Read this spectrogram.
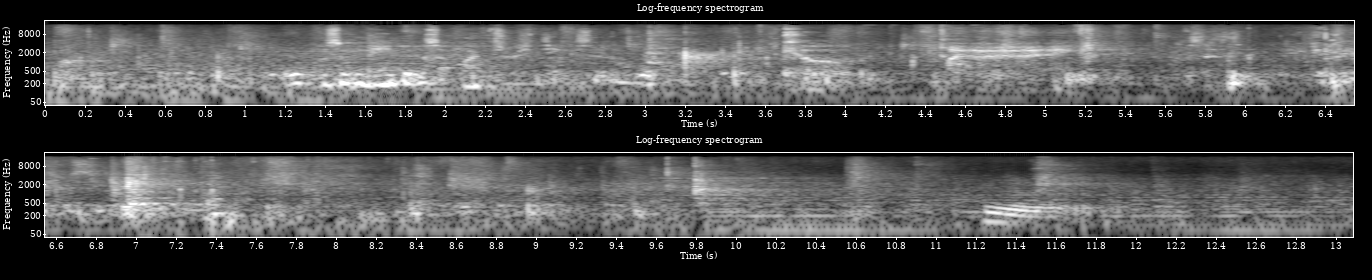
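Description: A young man talks quietly nearby.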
